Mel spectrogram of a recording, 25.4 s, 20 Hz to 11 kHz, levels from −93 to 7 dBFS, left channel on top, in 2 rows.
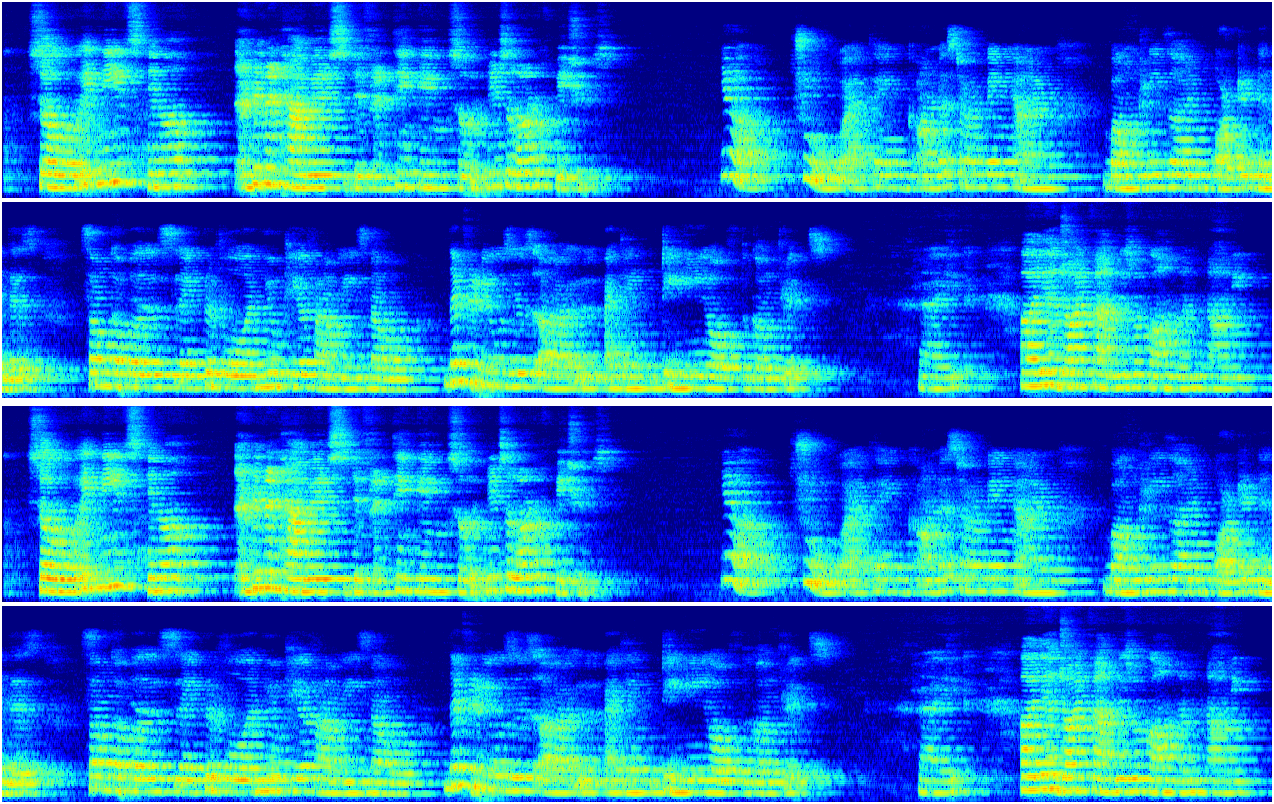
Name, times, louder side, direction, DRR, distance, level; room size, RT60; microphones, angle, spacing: voice 1, 0.2-1.9 2.3-6.0 17.4-17.5 21.8-25.1, right 1 dB, 45° right, -6 dB, 1.4 m, -26 dB
voice 2, 7.2-7.7 7.9-10.7 11.0-13.0 13.5-16.7 17.1-20.9, left 1 dB, 20° left, -10 dB, 2.2 m, -29 dB
11.0 x 4.9 x 4.0 m, 1.1 s
head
